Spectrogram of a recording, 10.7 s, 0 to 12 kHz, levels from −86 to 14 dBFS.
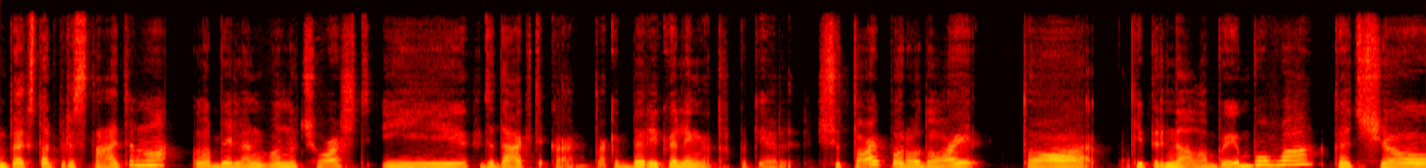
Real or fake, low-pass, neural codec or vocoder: fake; 10.8 kHz; codec, 44.1 kHz, 2.6 kbps, DAC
